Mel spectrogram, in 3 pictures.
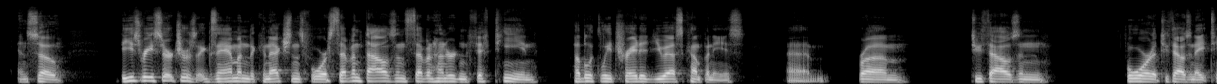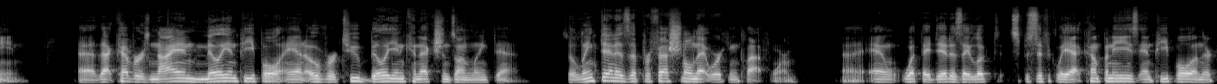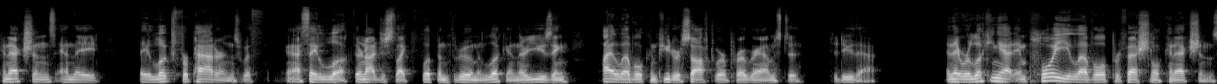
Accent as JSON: {"language": "English", "region": "Oklahoma", "country": "United States", "tie": "born or raised there", "said": "I'm from Oklahoma"}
